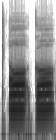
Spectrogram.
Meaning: outdoors, outside
- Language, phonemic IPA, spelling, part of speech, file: Navajo, /t͡ɬʼóːʔkóː/, tłʼóóʼgóó, adverb, Nv-tłʼóóʼgóó.ogg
